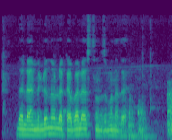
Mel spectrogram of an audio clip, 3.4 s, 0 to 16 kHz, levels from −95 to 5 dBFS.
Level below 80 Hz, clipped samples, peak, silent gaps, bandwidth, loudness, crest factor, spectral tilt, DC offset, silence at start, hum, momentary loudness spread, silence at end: -46 dBFS; under 0.1%; -8 dBFS; none; 11.5 kHz; -24 LUFS; 18 dB; -7 dB/octave; under 0.1%; 0.05 s; none; 13 LU; 0 s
